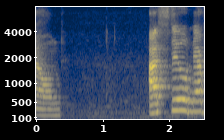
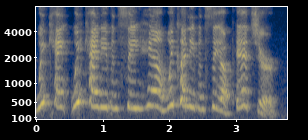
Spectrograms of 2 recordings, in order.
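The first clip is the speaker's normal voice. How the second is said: higher, pleading exasperation; reliving the disbelief, pitched up; perturbed, exasperated; 8 semitones higher than usual. Retold or imitated. Mother retelling to her husband how they could not see him, exasperated and higher. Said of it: "I was perturbed by it".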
